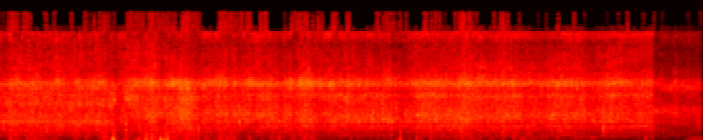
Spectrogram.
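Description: Sliced potatoes frying in a pan for a rohu fish curry with beans, a steady loud sizzling hiss that runs throughout, broken by a few soft clatters.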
